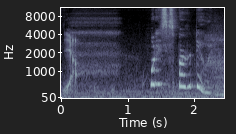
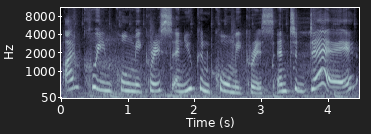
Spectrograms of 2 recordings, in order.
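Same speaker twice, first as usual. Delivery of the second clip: put-on proper upper-class British accent, Crown style; posh British accent; 2 semitones higher than usual. Greeting viewers like royalty, posh British accent. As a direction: play a grand royal host in British RP. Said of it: "I can't keep up that accent".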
